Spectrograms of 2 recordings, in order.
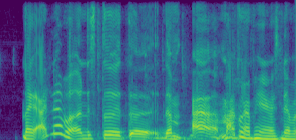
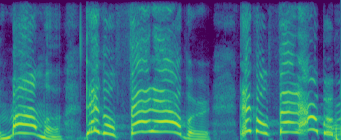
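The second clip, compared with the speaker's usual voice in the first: put-on child yelling out. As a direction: yell it out like a little boy in church. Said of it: "he just yells out in Bible study".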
